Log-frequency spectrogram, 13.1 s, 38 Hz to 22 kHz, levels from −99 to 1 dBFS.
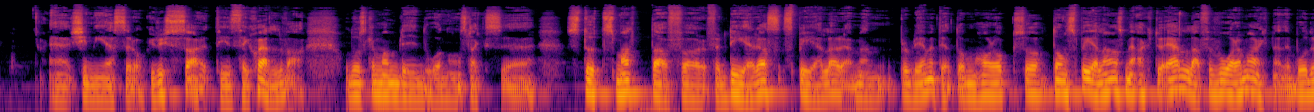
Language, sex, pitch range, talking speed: English, male, 95-115 Hz, 160 wpm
